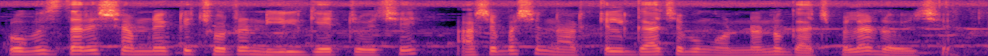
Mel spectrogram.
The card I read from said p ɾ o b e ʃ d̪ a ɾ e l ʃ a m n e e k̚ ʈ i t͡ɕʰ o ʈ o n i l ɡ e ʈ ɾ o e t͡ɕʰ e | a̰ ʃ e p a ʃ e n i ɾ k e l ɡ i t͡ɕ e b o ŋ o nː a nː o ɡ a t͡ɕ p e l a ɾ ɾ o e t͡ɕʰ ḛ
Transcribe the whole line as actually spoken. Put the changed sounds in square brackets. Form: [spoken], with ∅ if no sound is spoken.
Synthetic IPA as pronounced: p ɾ o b e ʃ d̪ a ɾ e [ɾ] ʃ a m n e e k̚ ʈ i t͡ɕʰ o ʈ o n i l ɡ e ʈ ɾ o e t͡ɕʰ e | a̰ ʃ e p a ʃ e n [a] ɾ k e l ɡ [a] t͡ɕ e b o ŋ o nː a nː o ɡ a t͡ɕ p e l a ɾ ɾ o e t͡ɕʰ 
